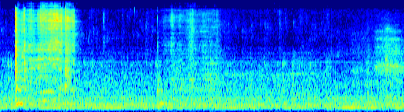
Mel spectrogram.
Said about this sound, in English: So I'm dropping all the pieces of Lokis which we have already cooked before.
